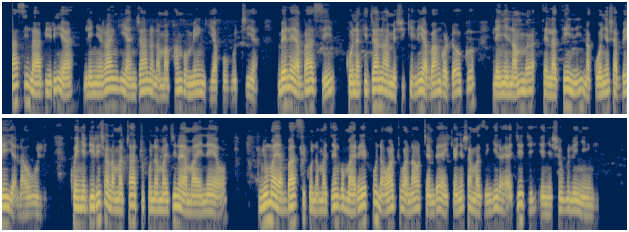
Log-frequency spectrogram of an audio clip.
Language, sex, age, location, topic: Swahili, male, 18-24, Nairobi, government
